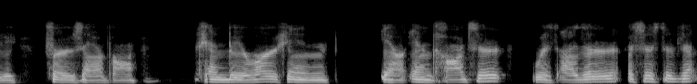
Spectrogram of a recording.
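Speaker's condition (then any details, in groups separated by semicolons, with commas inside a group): Spinal muscular atrophy; chronic joint atrophy, wheelchair user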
